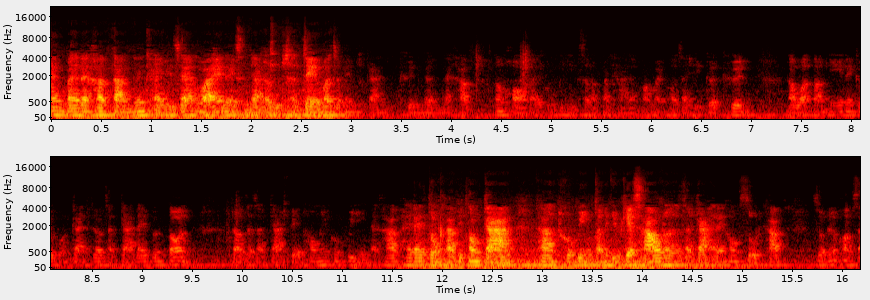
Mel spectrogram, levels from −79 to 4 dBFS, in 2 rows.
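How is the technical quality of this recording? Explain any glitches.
One glitch stands out: zipper noise from 2.76 to 3.16 s. A level drop of roughly 15 dB was applied in unsmoothed 2 dB steps, around thirty a second, so each jump clicks and the speech carries a brief zipping rattle.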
